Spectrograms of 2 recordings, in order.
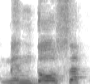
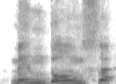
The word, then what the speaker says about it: Mendoza: E o Rizek pronunciou de forma corretíssima o nome da província, que é Mendoza, e não Mendonça, como muitos turistas que aparecem por aqui dizem.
